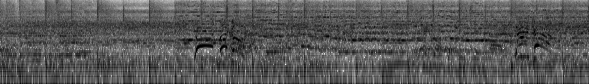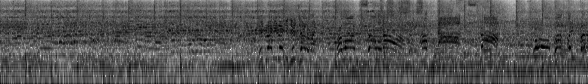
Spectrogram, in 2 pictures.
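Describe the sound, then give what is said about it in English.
A capacity arena crowd at a Shawn Michaels match roars continuously, a dense wash of cheering and scattered yells rising and falling in intensity, with no single voice standing out from the mass. “Listen to this capacity crowd.”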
